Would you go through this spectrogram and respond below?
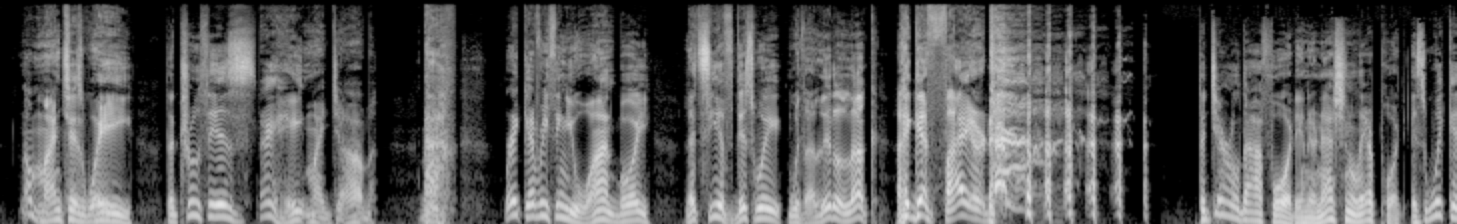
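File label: Character Bilingual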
